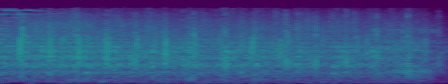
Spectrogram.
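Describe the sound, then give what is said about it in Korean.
Steady audience applause for front-line public servants at the Korea Meteorological Administration and the Ministry of Public Safety and Security. A dense wash of many hands claps at a brisk, even pace, fairly loud throughout and fading off at the very end. No one speaks over it. “거기 지금 일선에서 근무하시고 있는 공무원분들, 기상청, 국민안전처 이런 데 계신 분들에게 예, 여러분들이 박수 한번 보내주시면 좋겠습니다.”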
